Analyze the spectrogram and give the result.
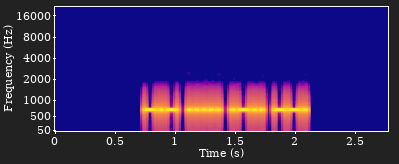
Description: Morse code, heard as a keyed tone, about 40 wpm, 700 Hz. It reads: K5LG
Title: Call Signs - 40wpm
